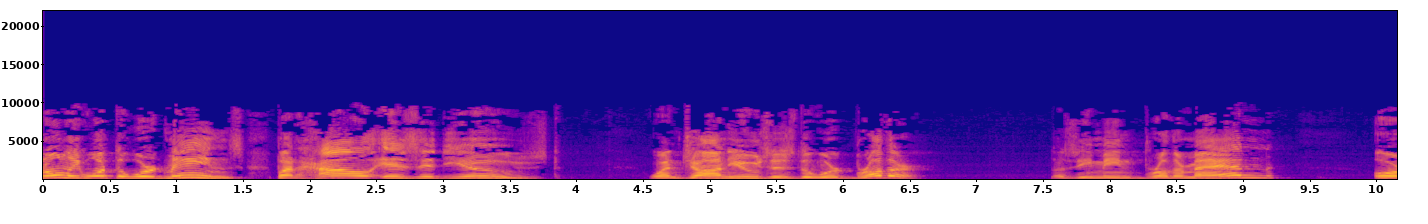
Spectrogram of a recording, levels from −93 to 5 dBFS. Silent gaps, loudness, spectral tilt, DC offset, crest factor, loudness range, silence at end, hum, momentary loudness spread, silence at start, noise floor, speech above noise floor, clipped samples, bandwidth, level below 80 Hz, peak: none; -19 LUFS; -4 dB/octave; under 0.1%; 16 dB; 4 LU; 0 s; none; 13 LU; 0 s; -67 dBFS; 47 dB; under 0.1%; 10 kHz; -74 dBFS; -4 dBFS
